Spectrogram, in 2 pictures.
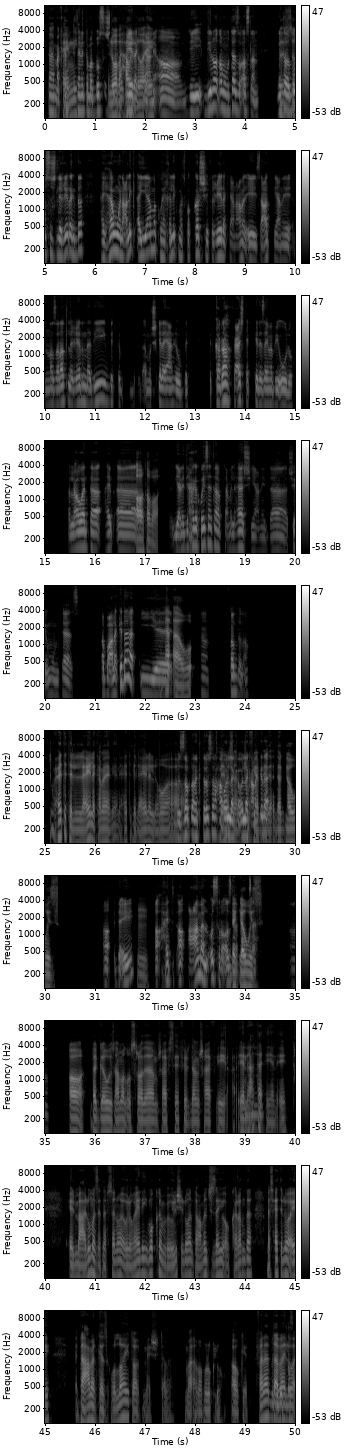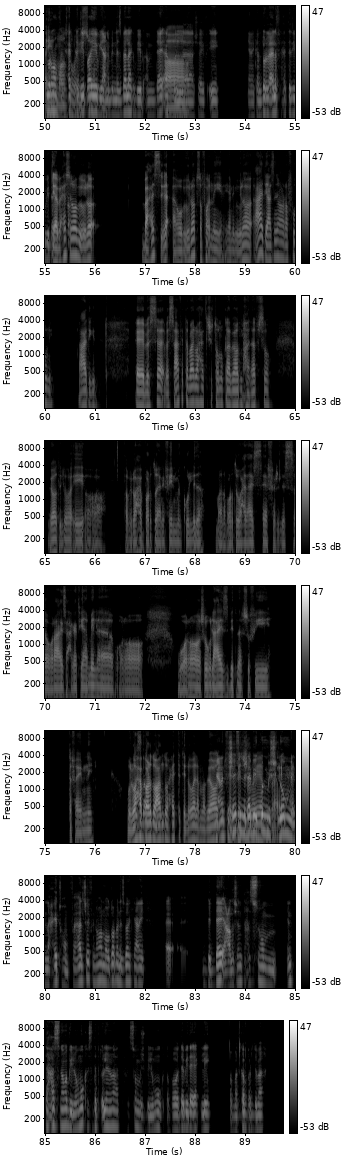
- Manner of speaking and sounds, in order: tapping; other noise; laughing while speaking: "مع"; unintelligible speech
- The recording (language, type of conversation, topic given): Arabic, podcast, بتتعامل إزاي لما تحس إن حياتك مالهاش هدف؟
- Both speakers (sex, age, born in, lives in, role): male, 25-29, Egypt, Egypt, guest; male, 25-29, Egypt, Egypt, host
